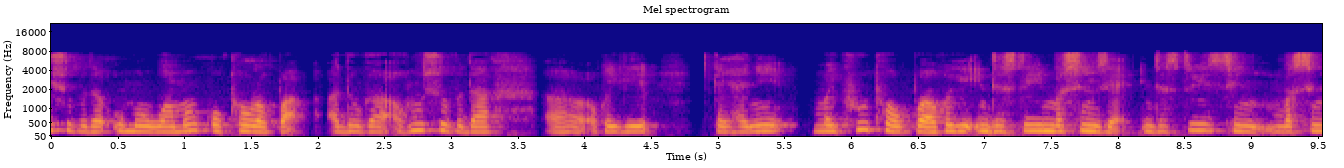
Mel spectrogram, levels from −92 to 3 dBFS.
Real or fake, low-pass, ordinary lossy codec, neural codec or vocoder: real; 7.2 kHz; AAC, 32 kbps; none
